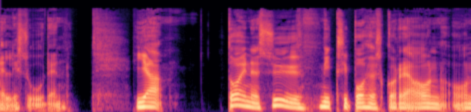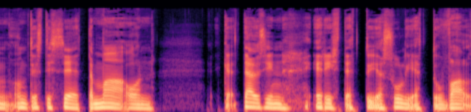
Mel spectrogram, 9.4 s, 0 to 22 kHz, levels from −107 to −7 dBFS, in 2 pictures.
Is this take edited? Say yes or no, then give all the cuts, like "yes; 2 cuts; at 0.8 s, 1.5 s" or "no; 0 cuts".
no; 0 cuts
